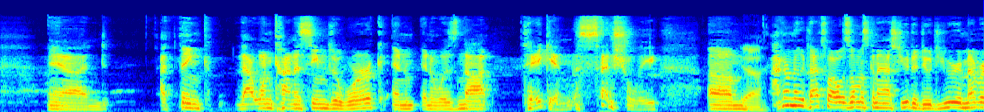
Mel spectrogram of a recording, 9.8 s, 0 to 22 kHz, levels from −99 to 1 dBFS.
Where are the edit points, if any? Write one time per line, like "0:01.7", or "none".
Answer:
0:08.0

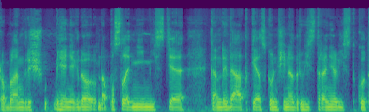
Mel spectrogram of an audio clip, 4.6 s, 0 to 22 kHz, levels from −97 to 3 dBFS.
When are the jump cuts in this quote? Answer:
none

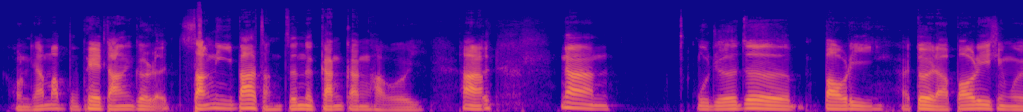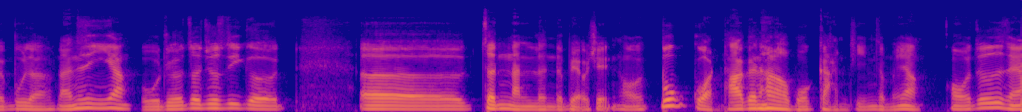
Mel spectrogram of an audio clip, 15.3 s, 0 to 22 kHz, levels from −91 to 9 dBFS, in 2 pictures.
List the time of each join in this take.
0:03.6
0:08.7

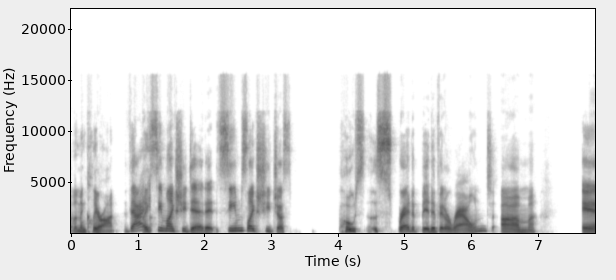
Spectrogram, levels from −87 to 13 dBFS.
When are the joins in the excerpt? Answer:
0:01.2

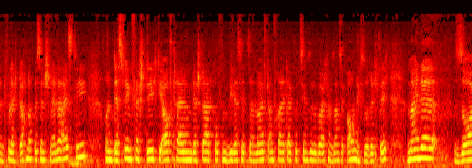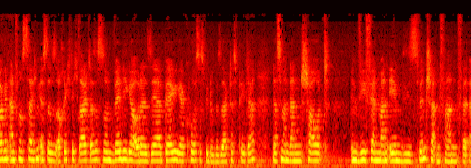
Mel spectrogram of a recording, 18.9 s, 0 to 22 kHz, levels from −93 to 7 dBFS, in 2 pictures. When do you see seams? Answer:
0:09.0
0:11.0

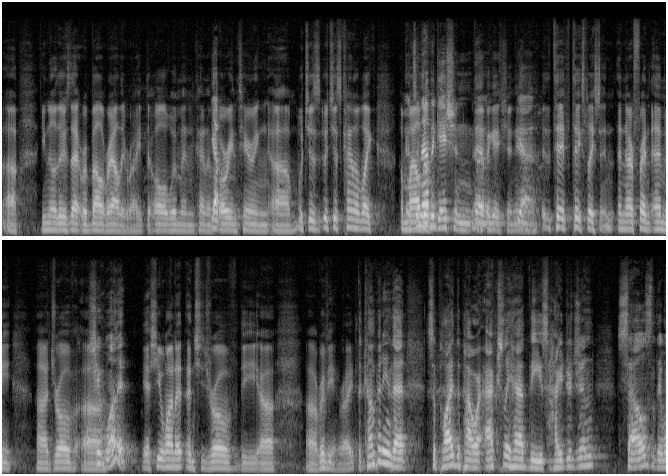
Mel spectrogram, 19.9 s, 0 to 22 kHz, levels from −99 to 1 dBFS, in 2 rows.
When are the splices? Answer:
0:15.3

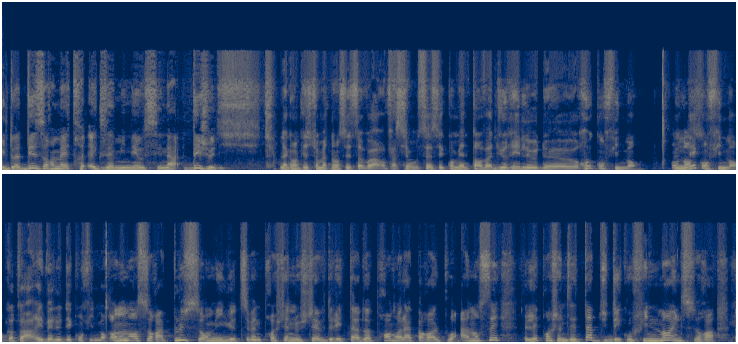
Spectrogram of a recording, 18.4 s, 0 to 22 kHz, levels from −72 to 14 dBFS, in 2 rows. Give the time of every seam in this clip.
0:09.2

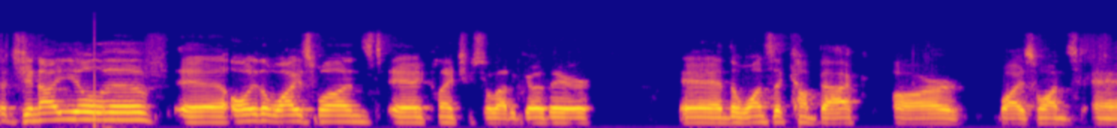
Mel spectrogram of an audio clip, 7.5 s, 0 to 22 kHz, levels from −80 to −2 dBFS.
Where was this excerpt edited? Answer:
none

